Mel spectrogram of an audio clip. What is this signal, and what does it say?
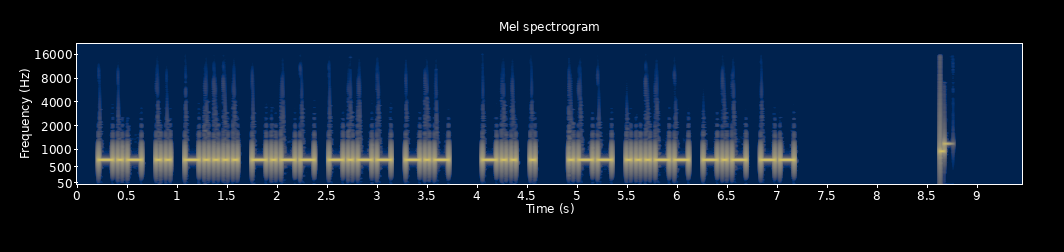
Morse code, heard as a keyed tone, about 25 wpm, 700 Hz. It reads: KI6YYK DE W3KM
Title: USA Callsign DE Callsign 25wpm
